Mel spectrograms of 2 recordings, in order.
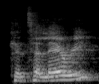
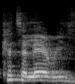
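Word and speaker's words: De Ketelaere: games at just 21 years old the uh catalari i think is how you say his name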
